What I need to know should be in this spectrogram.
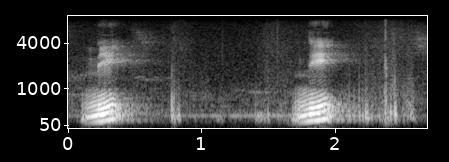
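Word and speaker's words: นิ: So this is going to be pronounced ni, ni. Okay, ni, just real short, not drawn out at all.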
